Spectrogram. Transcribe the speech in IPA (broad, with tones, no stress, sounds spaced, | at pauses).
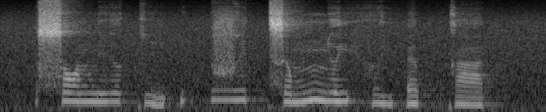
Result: s ɔ˧ n i˧ ə̯ k ḭ˧˨ ʔ | v i˦˥ t̚ s ə˨˦ m ɲ ə˧ j h ə̤˨˩ j ʔ ɛ˨˩ p̚ k a˨˩ t̚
